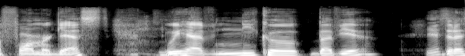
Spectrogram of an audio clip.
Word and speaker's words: Baviere: partner of a former guest we have Nico bavier did I say that's how you pronounce yeah I'm very glad to be here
